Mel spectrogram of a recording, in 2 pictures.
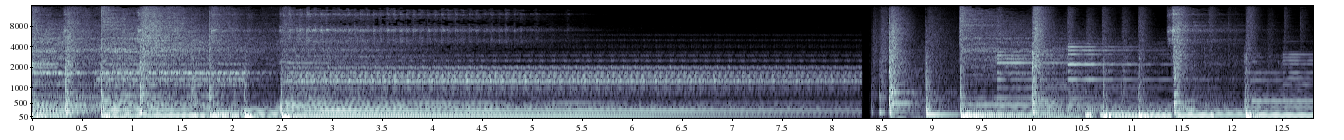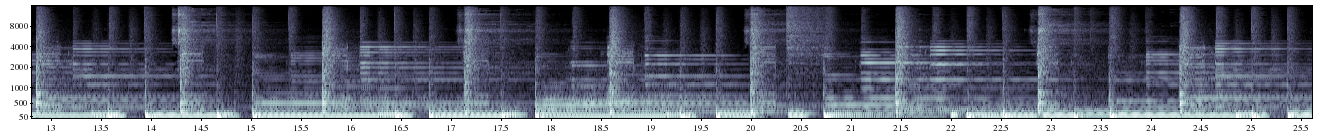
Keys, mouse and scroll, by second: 0.0-1.8 typing, 2.8-6.9 typing, 6.9 Return, 11.9 typing, 14.6 right click, 17.5 scroll down 1, 17.8 alt+click, 18.7 alt+click, 21.8 scroll, 22.0 scroll down 1, 22.1 alt+click, 24.8 double click.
